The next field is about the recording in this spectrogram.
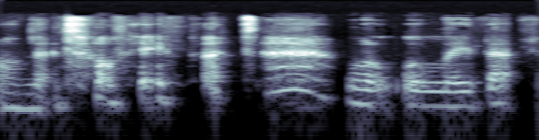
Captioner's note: laughing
